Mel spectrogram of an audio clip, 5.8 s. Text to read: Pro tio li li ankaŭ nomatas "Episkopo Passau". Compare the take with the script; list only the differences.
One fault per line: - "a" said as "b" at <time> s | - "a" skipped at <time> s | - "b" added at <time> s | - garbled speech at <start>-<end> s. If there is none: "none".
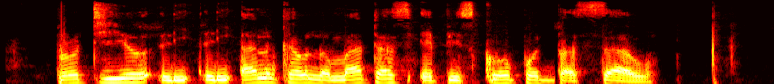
none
